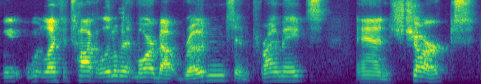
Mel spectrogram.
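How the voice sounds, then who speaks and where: Hesitant male host, bright voice. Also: fairly high pitch, moderate pace. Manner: hesitant, many ums and uhs. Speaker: show host. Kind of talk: casual live-stream banter.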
